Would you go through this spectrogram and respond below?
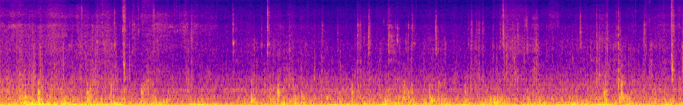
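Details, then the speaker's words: VW Polo driving after steering rack repair, dull irregular knocks over road rumble and wind; worn anti-roll bar stabilizer links, knock gone after replacing the links. "вот этот стук будет характерный особенностью поэтому Не ездите по сервисам а сразу Идите и меняете свои стойки"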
